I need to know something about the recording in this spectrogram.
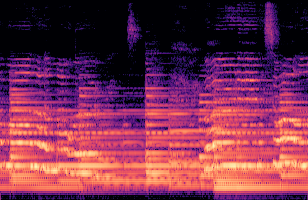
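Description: Women singing a slow worship song with long held notes, accompanied by chords on a Yamaha digital piano.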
